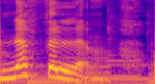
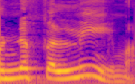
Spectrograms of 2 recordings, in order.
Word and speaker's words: Nephilim: Well, that term giant is a term that's now, and they said actually it's translatable to the original Hebrew, which is a term called Nephilim or Nephilim. I've heard people pronounce it either way.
